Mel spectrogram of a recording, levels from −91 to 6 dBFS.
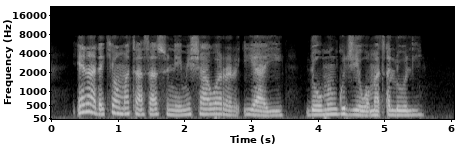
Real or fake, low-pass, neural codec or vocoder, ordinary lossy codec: fake; 19.8 kHz; vocoder, 48 kHz, 128 mel bands, Vocos; AAC, 24 kbps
